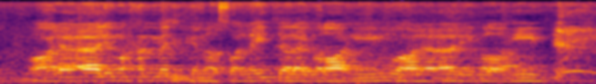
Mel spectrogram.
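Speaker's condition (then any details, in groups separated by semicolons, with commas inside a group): No condition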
